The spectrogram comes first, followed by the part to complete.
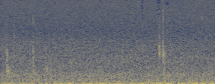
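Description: Wind on the camera microphone, a steady low rumble, with two faint clicks.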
